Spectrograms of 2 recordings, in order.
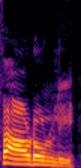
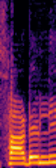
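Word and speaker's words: sudden: এরপরে কি বলছে দেখেন সাডেনলি এটা আমরা বলি সাডেনলি না উচ্চারণ হবে সাডন এটা যদি আপনি একদম ওদের মত উচ্চারণ করেন তাহলে হবে সাডন এবং এটা যদি আপনি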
